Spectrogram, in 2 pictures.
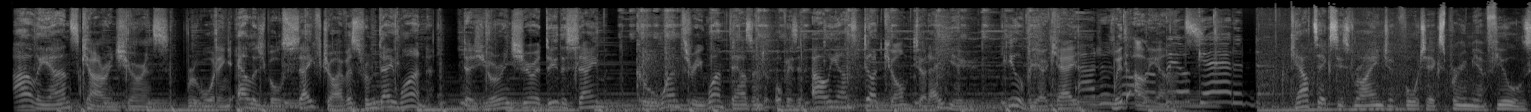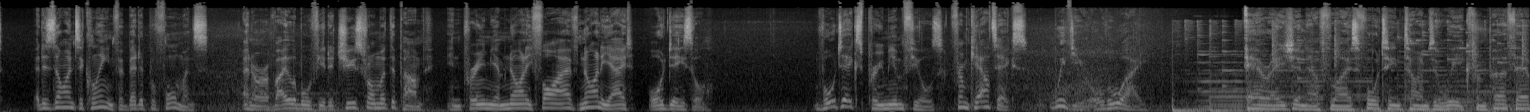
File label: International Australian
